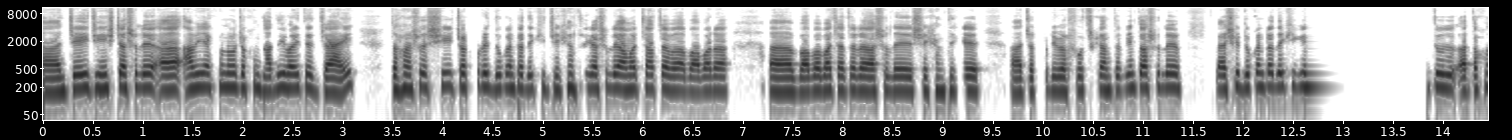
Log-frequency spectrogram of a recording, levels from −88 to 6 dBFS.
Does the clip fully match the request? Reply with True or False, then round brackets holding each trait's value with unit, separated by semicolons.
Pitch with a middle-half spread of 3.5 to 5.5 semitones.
False (2.7 semitones)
